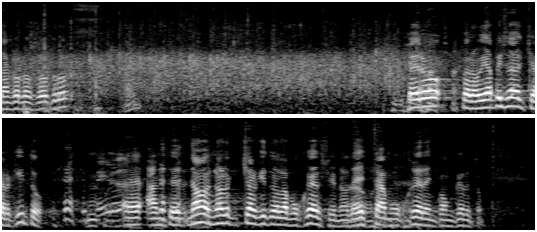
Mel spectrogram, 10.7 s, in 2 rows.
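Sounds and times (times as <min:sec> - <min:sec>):
speech: 0:00.0 - 0:01.6, 0:03.9 - 0:10.5
applause: 0:00.0 - 0:05.2.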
